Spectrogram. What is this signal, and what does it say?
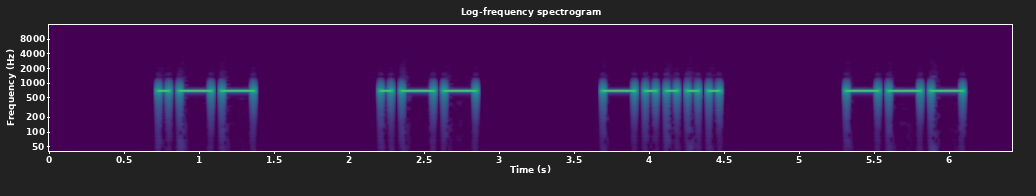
Morse code, heard as a keyed tone, about 17 wpm, spaced as for 8 wpm, 700 Hz. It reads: WW6O
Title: USA Call Signs - 4 Characters - 4x Character Spacing - 17wpm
